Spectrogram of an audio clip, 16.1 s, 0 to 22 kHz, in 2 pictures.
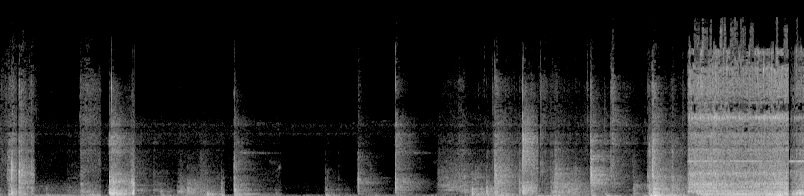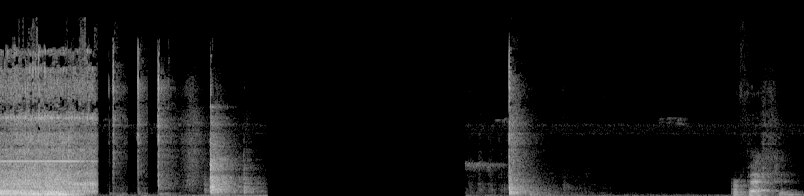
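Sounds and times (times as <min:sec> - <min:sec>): power tool running: 0:06.9 - 0:09.0.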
